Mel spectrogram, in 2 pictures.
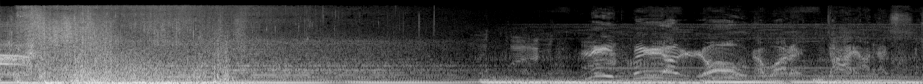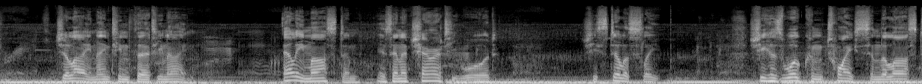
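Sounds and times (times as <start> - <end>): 
explosion sound effect of a head blowing apart: 0.2 - 3.2
high tonal calls: 5.0 - 18.4
speech: 9.8 - 11.3, 12.0 - 14.4, 15.0 - 16.0, 16.6 - 18.4.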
